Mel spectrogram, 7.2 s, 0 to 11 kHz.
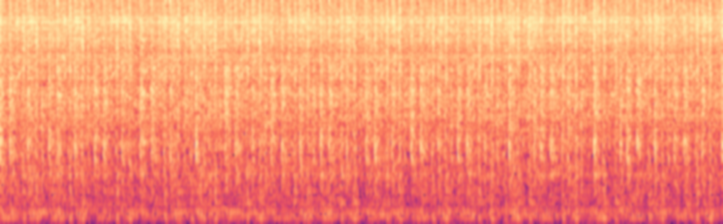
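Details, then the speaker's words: Tucker Sno-Cat with 5.9 Cummins 12-valve diesel, start-and-stall then crank-no-start, after bleeding air from injector lines: steady starter churn with occasional uneven firing on one or two cylinders, not yet taking over. "all right as you can hear it's starting to fire so we might have fixed it"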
